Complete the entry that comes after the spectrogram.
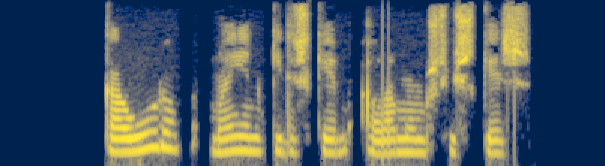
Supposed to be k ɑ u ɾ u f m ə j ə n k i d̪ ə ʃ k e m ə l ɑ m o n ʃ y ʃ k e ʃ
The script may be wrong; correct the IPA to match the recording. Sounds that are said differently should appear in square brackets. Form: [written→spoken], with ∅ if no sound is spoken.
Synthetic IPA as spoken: k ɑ u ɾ [u→o] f m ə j ə n k i d̪ ə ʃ k e m [ə→ɑ] l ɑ m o [n→m] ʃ y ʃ k e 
